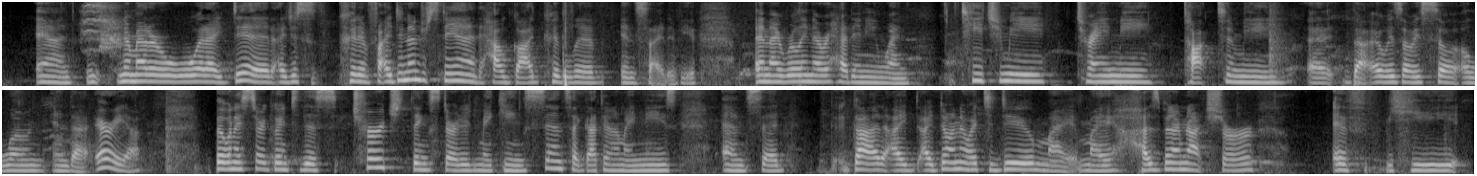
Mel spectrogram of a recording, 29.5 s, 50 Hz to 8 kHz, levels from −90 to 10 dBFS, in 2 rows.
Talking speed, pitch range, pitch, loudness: 160 wpm, 190-225 Hz, 205 Hz, -23 LUFS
